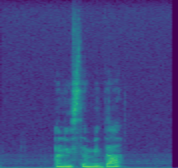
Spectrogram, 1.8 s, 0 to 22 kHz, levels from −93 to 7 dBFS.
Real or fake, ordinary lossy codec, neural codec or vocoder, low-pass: real; none; none; none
